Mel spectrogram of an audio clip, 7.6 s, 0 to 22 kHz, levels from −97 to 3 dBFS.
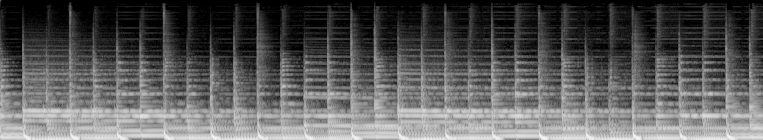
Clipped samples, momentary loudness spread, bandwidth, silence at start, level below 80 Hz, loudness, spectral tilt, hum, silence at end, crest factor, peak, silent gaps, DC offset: under 0.1%; 2 LU; 6 kHz; 0 s; -12 dBFS; -12 LUFS; -9 dB/octave; none; 0 s; 10 dB; 0 dBFS; none; under 0.1%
